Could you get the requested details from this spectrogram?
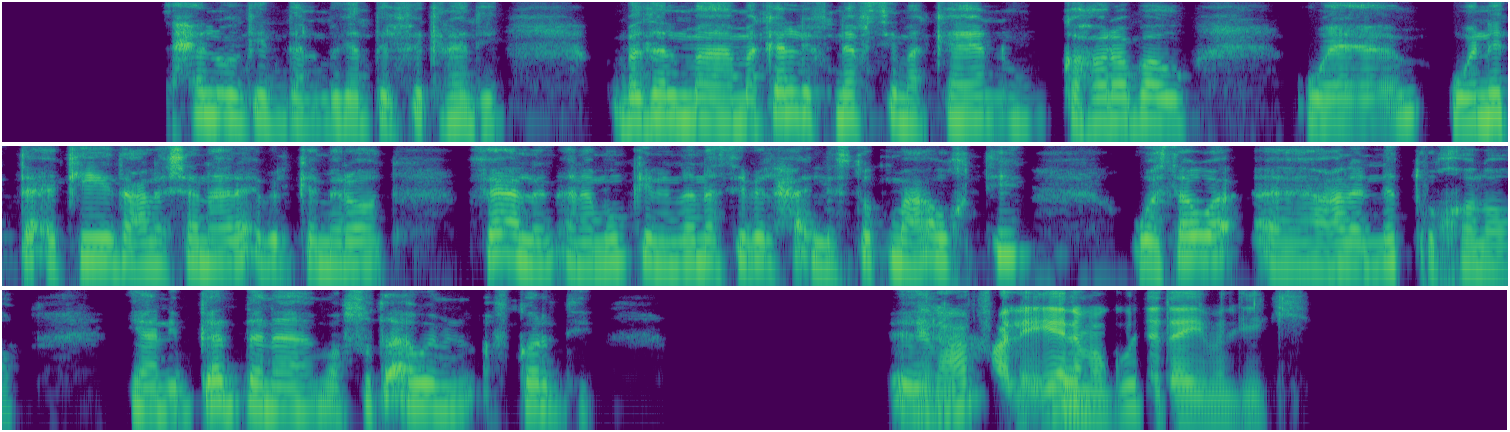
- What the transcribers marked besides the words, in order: in English: "الاستوك"; tapping
- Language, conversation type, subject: Arabic, advice, إزاي أوازن بين حياتي الشخصية ومتطلبات الشغل السريع؟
